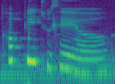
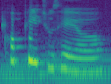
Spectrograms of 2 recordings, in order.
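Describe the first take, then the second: Both takes have the same delivery.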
